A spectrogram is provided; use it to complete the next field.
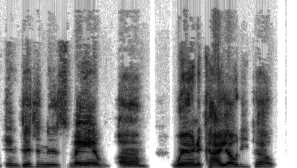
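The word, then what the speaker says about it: Kiot: whose totem is the coyote and it's it's um it's spelled that way and it sounds like coyote or kyot but it's a tribe it's not the animal so when they did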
